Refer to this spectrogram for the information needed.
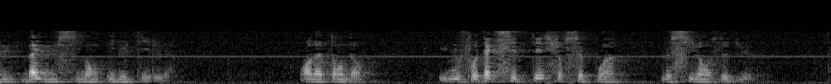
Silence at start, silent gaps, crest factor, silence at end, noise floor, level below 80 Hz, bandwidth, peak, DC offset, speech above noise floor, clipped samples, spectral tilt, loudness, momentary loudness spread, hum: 0 s; none; 26 dB; 0 s; -52 dBFS; -64 dBFS; 5 kHz; -4 dBFS; under 0.1%; 24 dB; under 0.1%; -7.5 dB/octave; -29 LUFS; 26 LU; none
